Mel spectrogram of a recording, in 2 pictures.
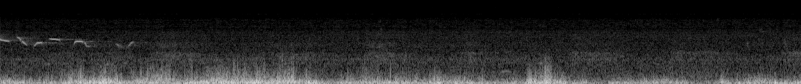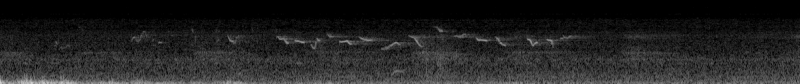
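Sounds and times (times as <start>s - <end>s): songbird chirping: 0.0s - 1.6s, 6.8s - 16.0s.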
